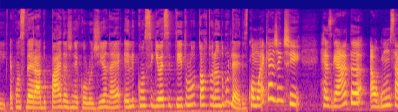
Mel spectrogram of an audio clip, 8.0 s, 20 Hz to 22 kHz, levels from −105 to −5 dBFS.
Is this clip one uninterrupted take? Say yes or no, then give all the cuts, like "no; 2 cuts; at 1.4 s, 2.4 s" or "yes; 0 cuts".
no; 1 cut; at 4.9 s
